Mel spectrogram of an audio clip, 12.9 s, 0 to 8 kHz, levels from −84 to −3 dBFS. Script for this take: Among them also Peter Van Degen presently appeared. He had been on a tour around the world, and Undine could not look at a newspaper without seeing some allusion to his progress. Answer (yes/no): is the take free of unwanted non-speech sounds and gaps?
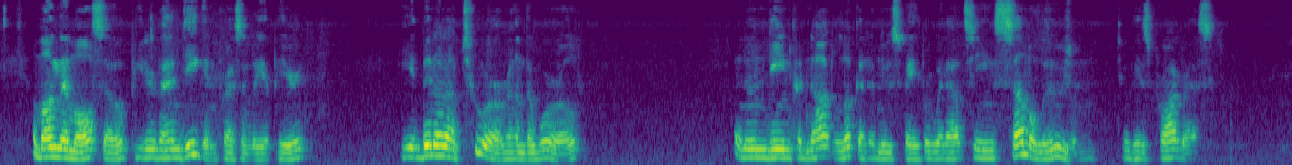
yes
